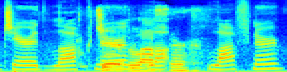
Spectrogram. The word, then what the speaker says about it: Loughner: This Jared, how do you pronounce his last name? Jared Jared Lochner, Loughner. Lochner.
